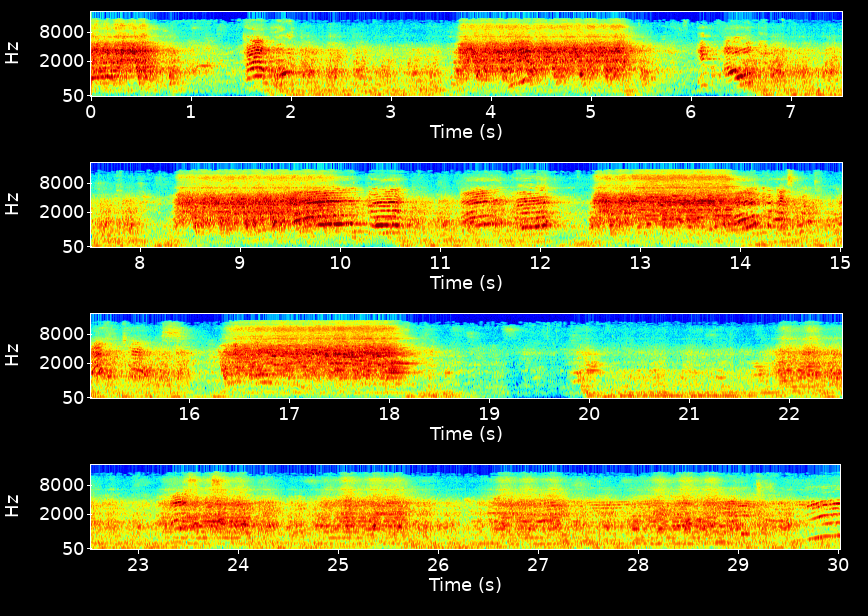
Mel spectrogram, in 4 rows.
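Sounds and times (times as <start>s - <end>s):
loud rushing noise: 0.0s - 19.0s, 19.8s - 29.9s
electronic processing texture: 6.7s - 18.8s
low rumbling texture: 10.6s - 12.7s, 19.9s - 29.8s.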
